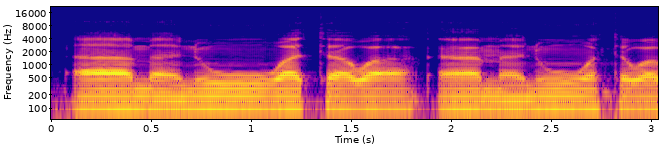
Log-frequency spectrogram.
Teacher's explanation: We don't combine anything. There's no shadda on the second waw.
